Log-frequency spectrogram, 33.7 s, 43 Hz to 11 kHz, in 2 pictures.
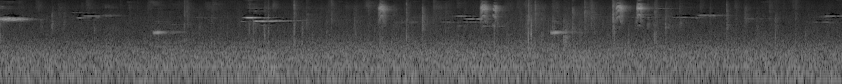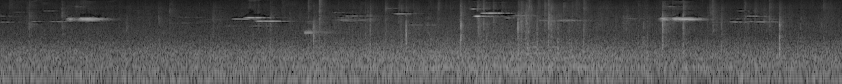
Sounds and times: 0.0s rain 33.6s
0.0s wind 33.6s
4.0s birds 6.2s
26.2s birds 28.7s

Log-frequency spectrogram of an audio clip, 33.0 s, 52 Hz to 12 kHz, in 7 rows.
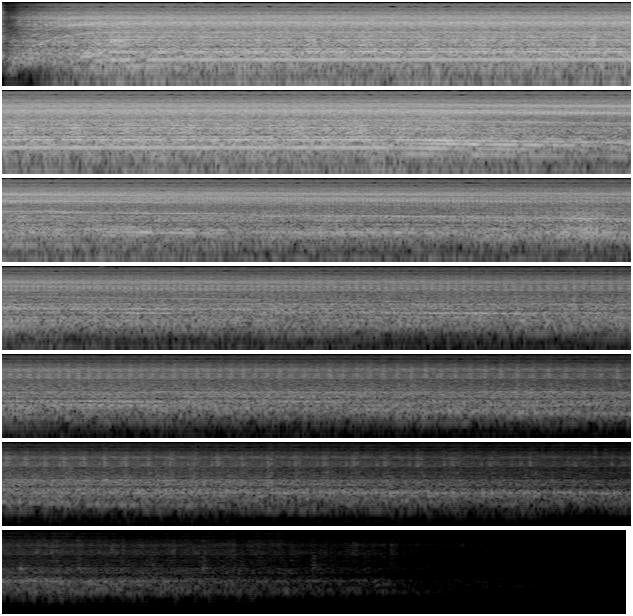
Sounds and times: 0.0s belt grinder 24.3s

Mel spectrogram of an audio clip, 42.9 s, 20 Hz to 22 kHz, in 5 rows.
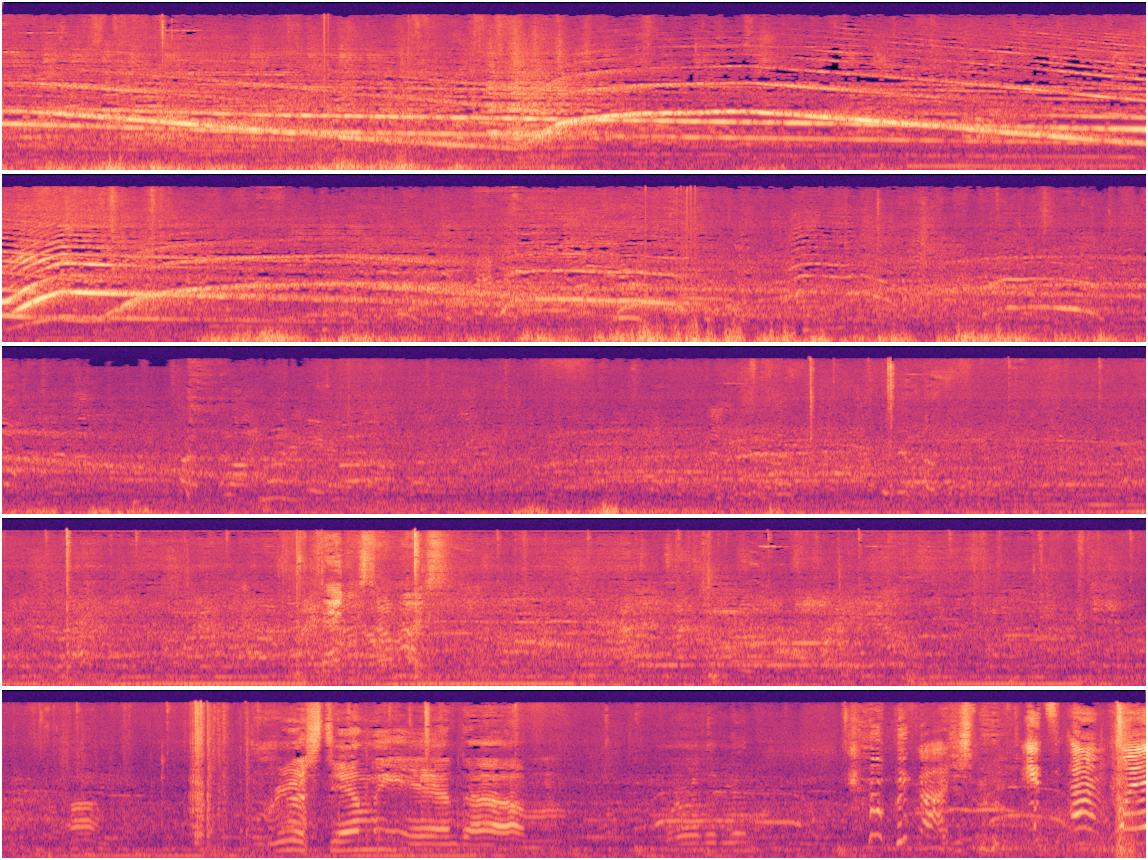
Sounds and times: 0.0s wind noise 4.6s
7.9s cheering 19.9s
10.0s wind noise 18.6s
20.8s wind noise 23.2s

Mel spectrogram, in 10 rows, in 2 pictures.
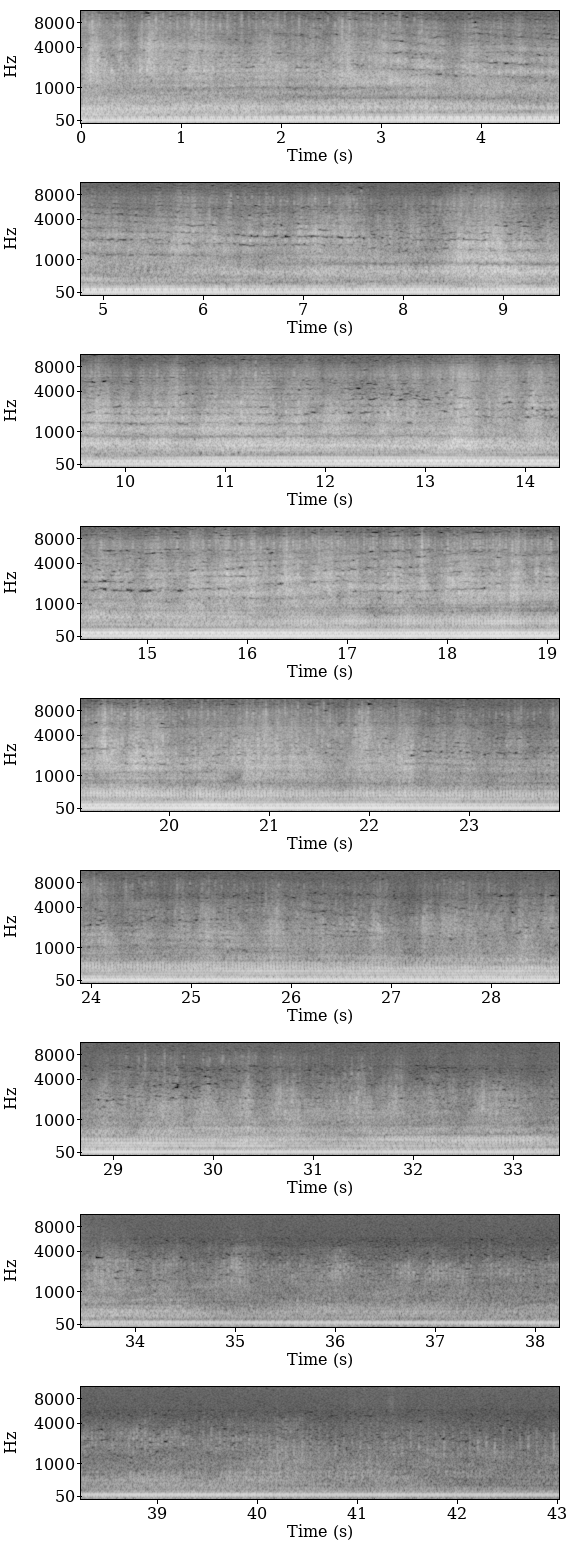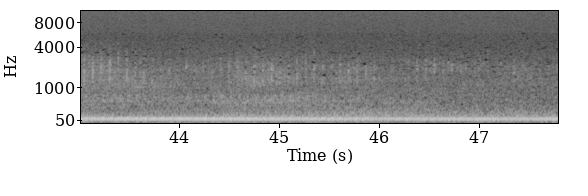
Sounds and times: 0.0s old propeller aircfaft 47.7s

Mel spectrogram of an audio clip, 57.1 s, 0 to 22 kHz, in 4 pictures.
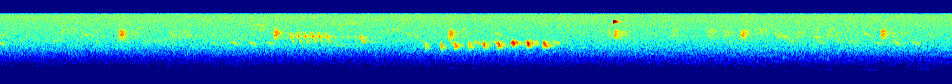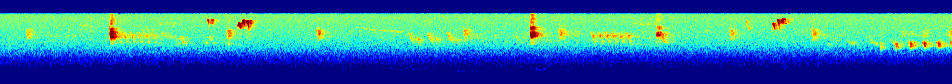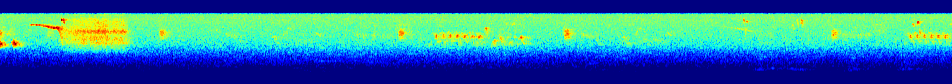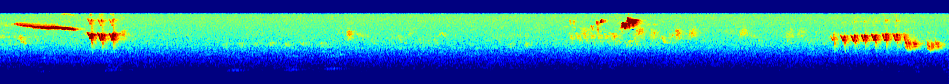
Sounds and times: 0.0s Birds 57.0s

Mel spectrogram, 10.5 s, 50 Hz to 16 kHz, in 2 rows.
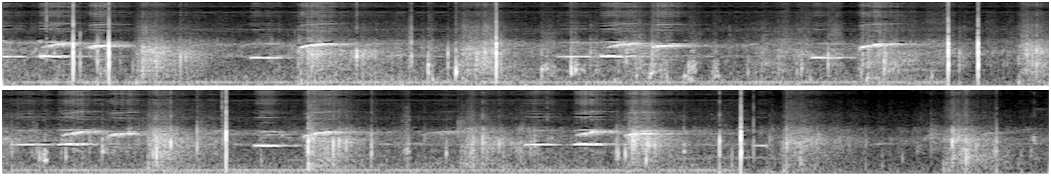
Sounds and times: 0.0s footsteps walking 10.4s

